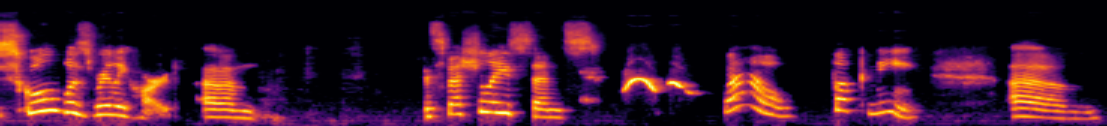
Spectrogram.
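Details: Woman with Tourette syndrome with vocal tics; swearing and interjection tics interrupt her speech while she tells a story; finding: Tourette syndrome vocal tics.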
